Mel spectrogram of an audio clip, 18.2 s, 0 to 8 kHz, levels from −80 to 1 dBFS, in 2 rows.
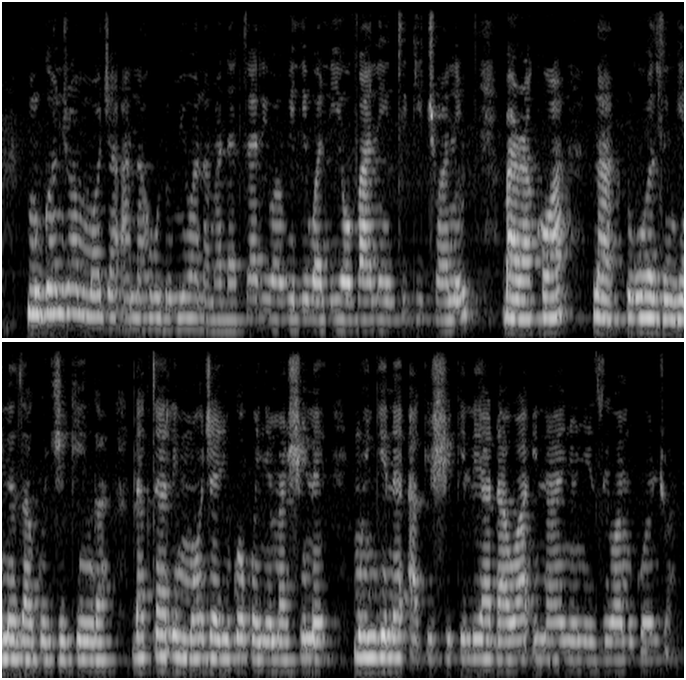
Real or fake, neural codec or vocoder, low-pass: real; none; 7.2 kHz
